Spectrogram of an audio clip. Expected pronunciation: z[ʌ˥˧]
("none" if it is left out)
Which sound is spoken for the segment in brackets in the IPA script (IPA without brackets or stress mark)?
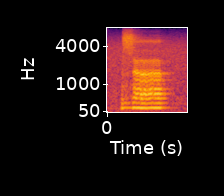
ʌ˧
